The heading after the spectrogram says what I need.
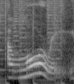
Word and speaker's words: Aomori: This day shows our day in Aomori. Yeah, that's a good pronunciation of it.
